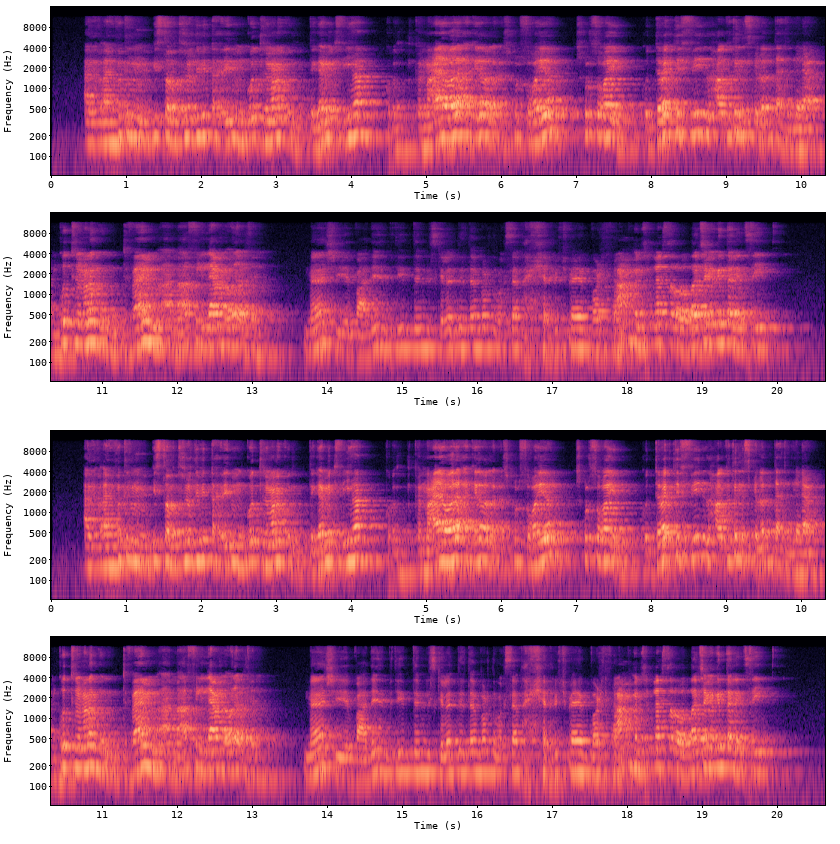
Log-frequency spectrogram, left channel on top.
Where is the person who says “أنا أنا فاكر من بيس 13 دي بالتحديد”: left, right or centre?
Right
